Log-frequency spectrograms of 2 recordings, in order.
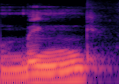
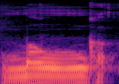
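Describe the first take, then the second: First: The vowel sounds like the one in 'bin'. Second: The vowel sounds like the one in 'bun'. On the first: "or Ming as I've heard it pronounced" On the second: "not Mung ... Mung of course is a bean"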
